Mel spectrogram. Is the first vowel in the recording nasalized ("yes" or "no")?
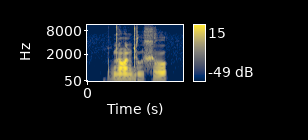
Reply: yes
